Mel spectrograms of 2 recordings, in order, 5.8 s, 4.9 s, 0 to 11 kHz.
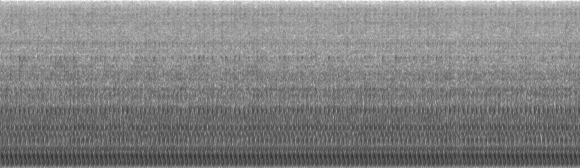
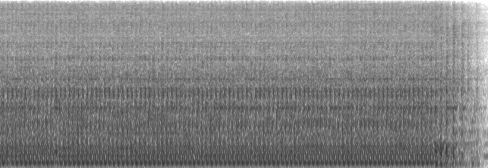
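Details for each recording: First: Craftsman lawn edger with a 140cc engine, reassembled after cleaning dirt from the carburetor and intake: smooth, even buzz at a steady low speed with no misses or surging; owner unsure whether it should run faster. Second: Craftsman lawn edger, 140cc engine with lots of dirt in the carb intake: small single chugging at a low, uneven pace, never picking up to full speed, then dying away; running poorly.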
